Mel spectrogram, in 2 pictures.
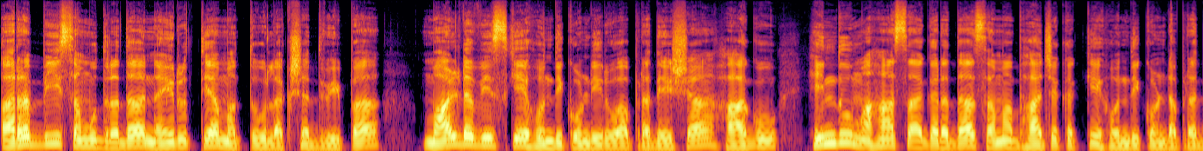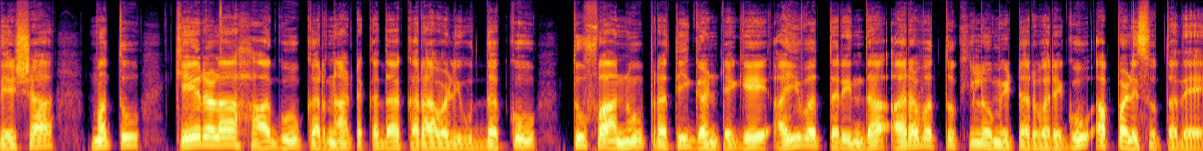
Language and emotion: Kannada, neutral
